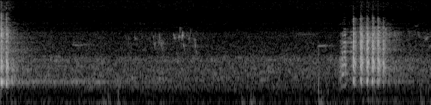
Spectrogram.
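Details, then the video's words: Crane giving a single short rolling call of rapid harsh pulses near the end, after the tail of an earlier call and a stretch of faint background hiss. "Hello Mr crane,, why are you making noise??"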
